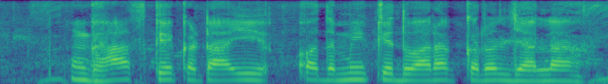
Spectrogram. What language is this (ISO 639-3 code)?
bho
